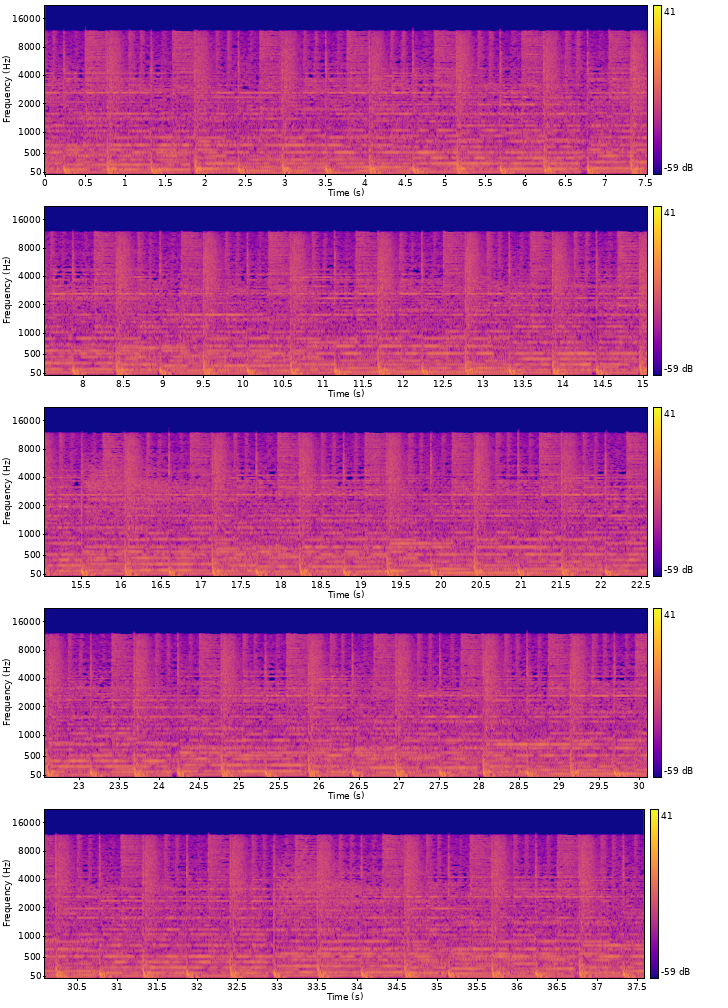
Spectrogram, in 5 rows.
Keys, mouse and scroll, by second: 0.8 g, 1.5-4.9 middle drag, 2.3-4.5 right drag, 3.3 g, 5.6-7.1 middle drag, 7.4 g, 11.7 g, 16.4 g, 17.7 middle click, 18.3 g, 19.8-22.0 right drag, 20.5-22.8 middle drag, 21.3 g, 23.8-25.2 middle drag, 24.8 g, 26.3-29.9 right drag, 26.8 g, 28.4 g, 30.5 g, 32.4 g, 33.9-36.9 right drag, 33.9 g, 35.1 g, 36.5 click, 37.0 g.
